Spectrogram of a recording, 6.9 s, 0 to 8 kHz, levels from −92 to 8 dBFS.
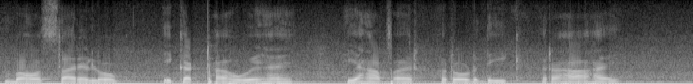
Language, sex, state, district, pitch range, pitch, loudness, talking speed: Hindi, male, Chhattisgarh, Raipur, 80-120 Hz, 115 Hz, -14 LUFS, 105 wpm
